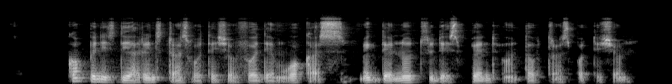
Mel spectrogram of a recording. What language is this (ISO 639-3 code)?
pcm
